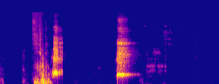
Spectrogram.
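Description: A dog barking, heard through a participant's video-call microphone: two quick barks about a second in, then one more about a second and a half later.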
